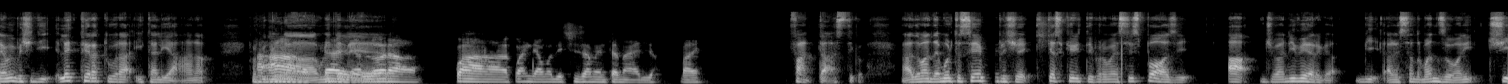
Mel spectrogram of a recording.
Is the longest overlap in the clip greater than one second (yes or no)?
yes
